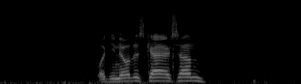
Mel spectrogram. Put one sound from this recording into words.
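A man asks a question with surprise.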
